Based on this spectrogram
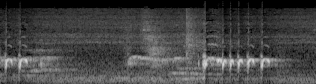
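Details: Local zebra dove singing loudly, meant to stimulate quiet doves to call; a brief rolling coo, a level sustained tone, then a quick string of six or seven clipped, bubbling coo notes.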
